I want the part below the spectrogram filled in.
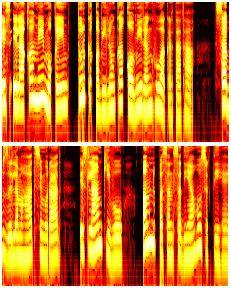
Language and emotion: Urdu, neutral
